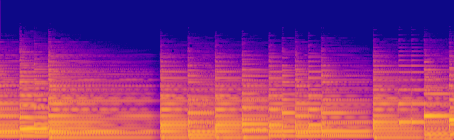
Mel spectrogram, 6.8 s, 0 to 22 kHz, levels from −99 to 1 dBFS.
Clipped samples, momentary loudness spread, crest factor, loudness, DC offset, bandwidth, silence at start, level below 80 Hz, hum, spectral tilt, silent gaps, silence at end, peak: under 0.1%; 7 LU; 14 dB; -20 LUFS; under 0.1%; 6.2 kHz; 0 s; -38 dBFS; none; -9 dB/octave; none; 0 s; -6 dBFS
